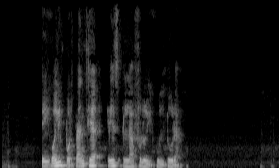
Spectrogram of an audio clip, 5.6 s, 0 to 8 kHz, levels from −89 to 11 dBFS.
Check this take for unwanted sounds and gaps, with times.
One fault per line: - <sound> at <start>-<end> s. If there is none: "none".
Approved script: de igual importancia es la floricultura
none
